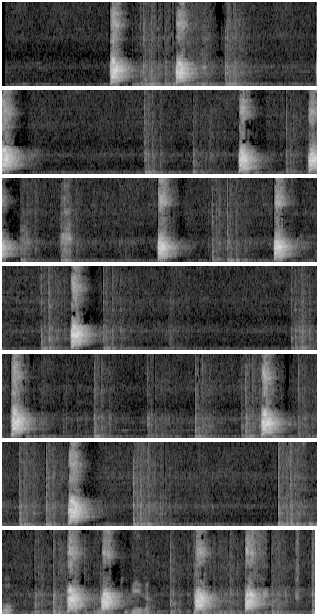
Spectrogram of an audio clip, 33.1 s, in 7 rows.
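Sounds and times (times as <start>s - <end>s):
small dog barking: 1.6s - 2.0s, 2.6s - 3.0s, 4.7s - 5.2s, 8.2s - 8.7s, 9.3s - 9.8s, 11.8s - 12.2s, 13.5s - 14.0s, 15.2s - 15.6s, 19.0s - 19.5s, 22.8s - 23.2s, 24.6s - 25.1s, 29.3s - 30.3s, 31.2s - 32.4s.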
